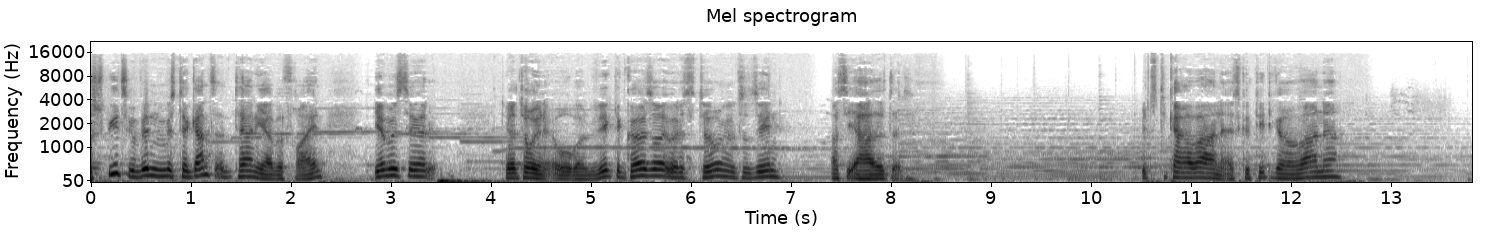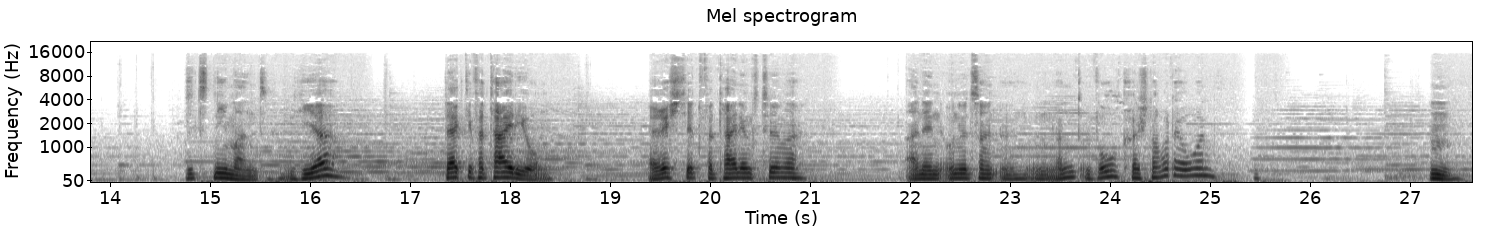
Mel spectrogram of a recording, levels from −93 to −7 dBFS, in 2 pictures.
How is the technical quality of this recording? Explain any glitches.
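Nothing stood out as a technical problem on listening, so there are no glitches to explain.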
